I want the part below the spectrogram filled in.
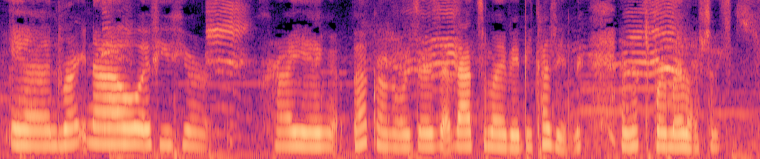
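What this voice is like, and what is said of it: Weird, congested voice. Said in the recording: “my voice sounds weird, it's because I have a cold.”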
